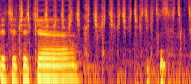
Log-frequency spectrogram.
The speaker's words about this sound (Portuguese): Esse é o barulhinho do. Porta-chaves e máscara.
